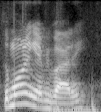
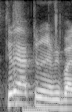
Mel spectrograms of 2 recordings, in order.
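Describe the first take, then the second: First: It has a varied, less monotonous rhythm. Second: It is fast with a monotonous rhythm.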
